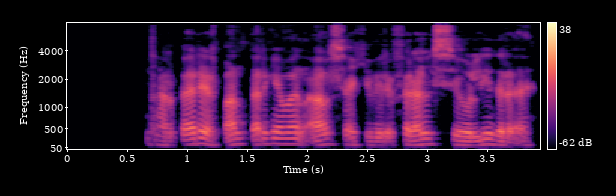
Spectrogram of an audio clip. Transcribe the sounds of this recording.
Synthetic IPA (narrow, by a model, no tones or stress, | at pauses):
θaɾ̥pɛɾjaɾ̥pant̪ːaɾcɪmɛnːʔa̰lsɛ̰hcɪfɪɾɪɾ̥fɾɛlsɪɔɣliːðɾɛ̰ːðɪ̰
